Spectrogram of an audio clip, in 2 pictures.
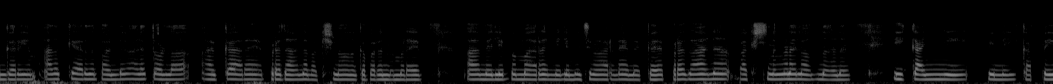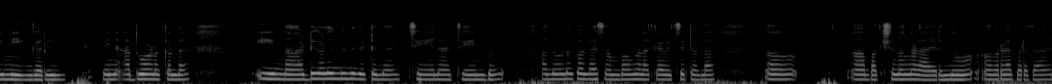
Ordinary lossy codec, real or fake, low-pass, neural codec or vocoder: none; real; none; none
